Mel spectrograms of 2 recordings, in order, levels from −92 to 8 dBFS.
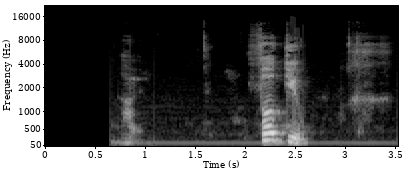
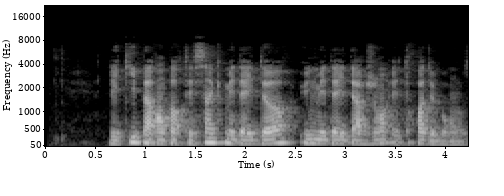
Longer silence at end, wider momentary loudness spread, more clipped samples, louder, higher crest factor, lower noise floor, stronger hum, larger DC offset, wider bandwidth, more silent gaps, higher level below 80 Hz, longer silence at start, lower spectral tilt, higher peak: first, 0.95 s vs 0 s; first, 26 LU vs 8 LU; neither; first, -16 LUFS vs -23 LUFS; about the same, 20 dB vs 20 dB; second, -53 dBFS vs -62 dBFS; neither; neither; first, 11.5 kHz vs 7.4 kHz; neither; second, -60 dBFS vs -48 dBFS; first, 0.8 s vs 0.65 s; about the same, -6 dB/octave vs -7 dB/octave; about the same, -2 dBFS vs -2 dBFS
